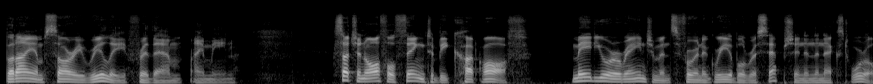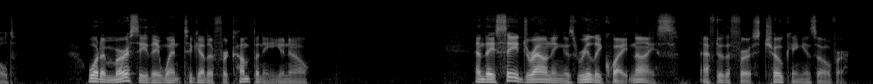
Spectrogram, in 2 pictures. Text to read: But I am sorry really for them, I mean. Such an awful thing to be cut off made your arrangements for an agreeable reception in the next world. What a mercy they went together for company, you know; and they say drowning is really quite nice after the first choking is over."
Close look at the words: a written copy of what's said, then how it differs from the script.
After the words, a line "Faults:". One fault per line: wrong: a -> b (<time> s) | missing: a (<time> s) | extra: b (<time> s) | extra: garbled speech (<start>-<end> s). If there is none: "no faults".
But I am sorry really for them, I mean. Such an awful thing to be cut off made your arrangements for an agreeable reception in the next world. What a mercy they went together for company, you know; and they say drowning is really quite nice after the first choking is over."
Faults:
no faults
